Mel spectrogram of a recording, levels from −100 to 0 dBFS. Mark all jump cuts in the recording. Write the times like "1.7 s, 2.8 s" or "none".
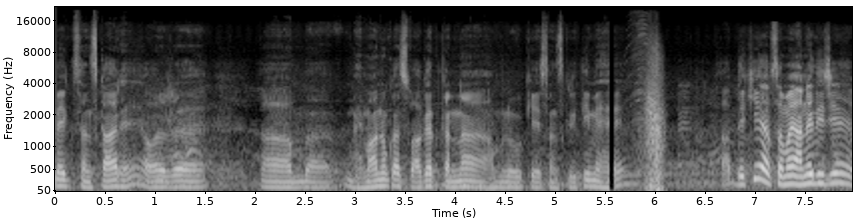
6.0 s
